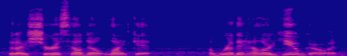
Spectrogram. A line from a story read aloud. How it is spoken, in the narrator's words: he asked sharply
